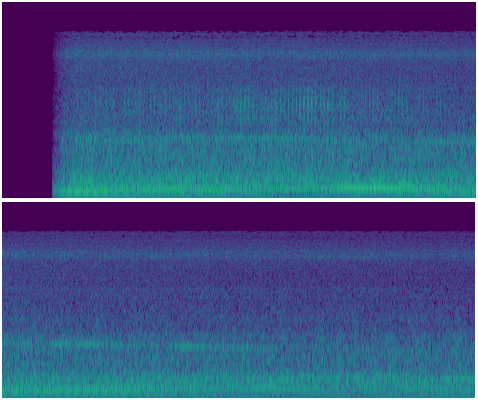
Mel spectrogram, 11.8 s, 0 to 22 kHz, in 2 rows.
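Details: Miele W 5963 washing machine during spin: loud, steady droning rumble with humming tone that rises and settles; abnormal spin noise.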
